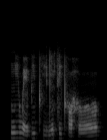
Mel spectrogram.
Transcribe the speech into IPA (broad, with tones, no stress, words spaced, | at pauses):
ŋiː˦weː˨ pi˦pʰi˨dĩ˦ t͡si˦pʰɔ˨hoː˨˦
